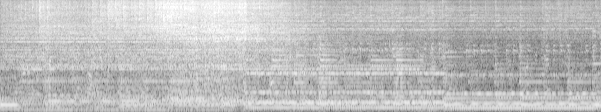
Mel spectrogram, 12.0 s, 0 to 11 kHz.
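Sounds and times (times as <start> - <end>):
live band droning chords: 0.0 - 12.0.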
